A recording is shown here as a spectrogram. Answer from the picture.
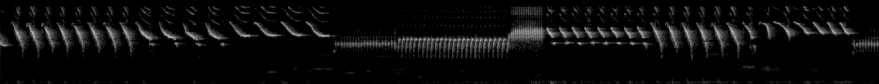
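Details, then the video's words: Male canary in full song, with rapid repeated downward-sweeping whistles in quick succession, a sustained buzzy lower roll, and a sharp burst, then more fast slurred notes and a brief low trill. "Male canary singing with beautiful voice"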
